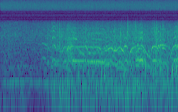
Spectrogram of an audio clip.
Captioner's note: shouting ecstatically; hooves thumping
